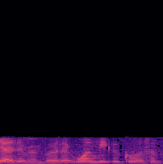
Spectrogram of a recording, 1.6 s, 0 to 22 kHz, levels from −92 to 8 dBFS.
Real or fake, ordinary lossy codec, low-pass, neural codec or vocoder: real; AAC, 16 kbps; 3.6 kHz; none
